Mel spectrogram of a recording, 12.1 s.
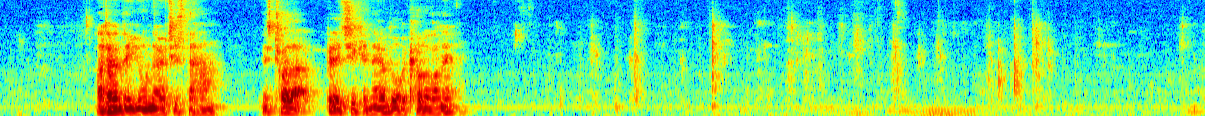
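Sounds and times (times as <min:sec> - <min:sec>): faint chewing: 0:04.9 - 0:12.0.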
